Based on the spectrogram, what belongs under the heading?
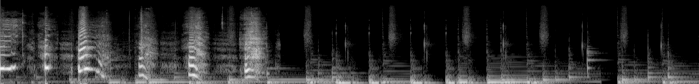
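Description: A dog whimpers and wails in a string of high, sliding whines over the first few seconds, fairly loud, then quieter yelps continue over a steady low rumble.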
